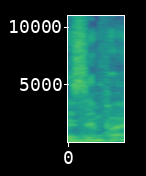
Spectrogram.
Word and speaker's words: senpai: Yeah, senpai.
